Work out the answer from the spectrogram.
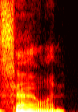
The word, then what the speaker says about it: Samhain: We have Imbolc, Bealtaine, Lunasa, and Samhain.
